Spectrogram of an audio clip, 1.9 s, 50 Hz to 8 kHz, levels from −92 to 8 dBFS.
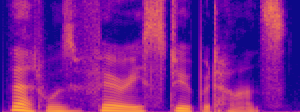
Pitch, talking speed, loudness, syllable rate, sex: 160 Hz, 160 wpm, -21 LUFS, 4.1 syllables/s, female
